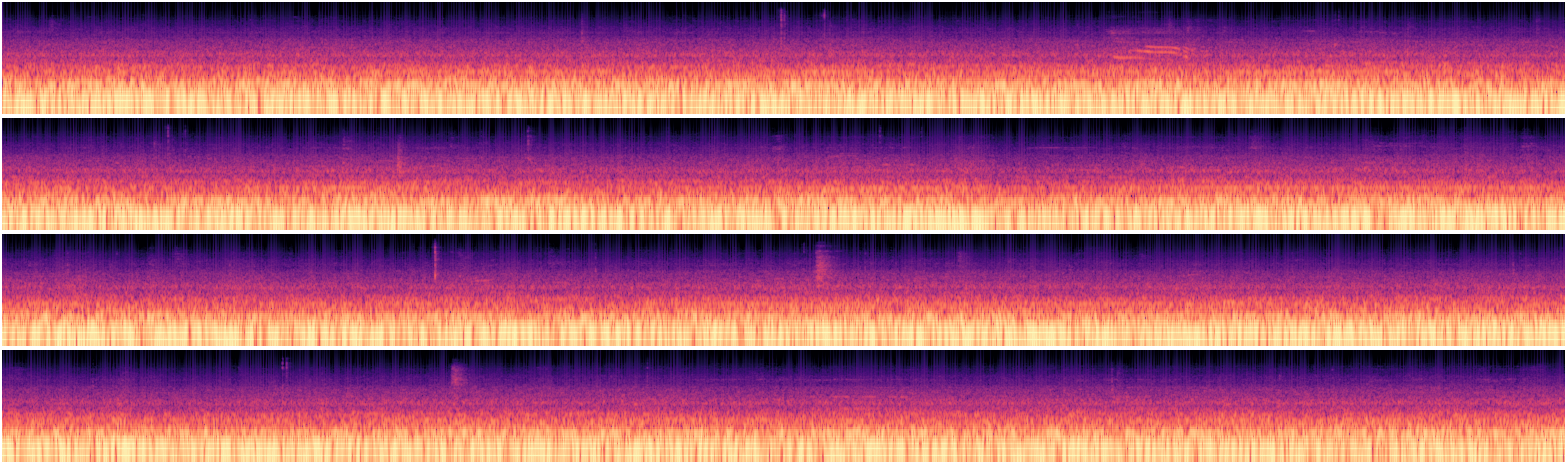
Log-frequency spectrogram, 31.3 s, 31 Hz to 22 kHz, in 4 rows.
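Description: Cabin noise of an Airbus A319 taxiing: a steady low rumble from the engines and airframe at low taxi thrust, with a faint steady hum.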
